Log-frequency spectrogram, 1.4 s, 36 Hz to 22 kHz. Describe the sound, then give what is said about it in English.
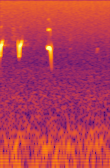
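A bird, bird number 305, gives a quick series of high, sharp chirps, three close together and a fainter one after a short pause, over a steady low rumble. “And bird 305 there is getting excited.”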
